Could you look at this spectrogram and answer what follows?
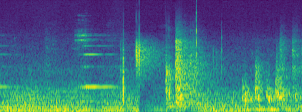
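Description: Snooker balls knocking together in a cannon during a professional pro series final, a couple of sharp clicks and thuds against a steady hall background, with no talk.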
